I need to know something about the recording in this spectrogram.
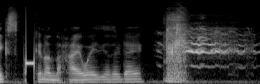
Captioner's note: beep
